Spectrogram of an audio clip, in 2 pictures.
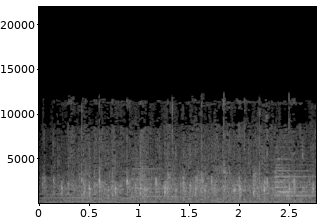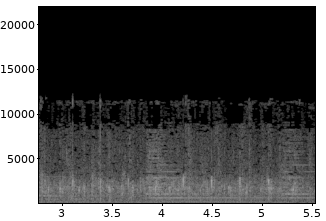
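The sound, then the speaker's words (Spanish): Sustained applause from a large crowd, a several-minute ovation for president Guillermo Fernández Vara at his funeral in the Iglesia de la Magdalena in Olivenza. It is a dense, steady wash of clapping that holds at an even, fairly loud level throughout, with a faint murmur of voices underneath. “En un funeral multitudinario, celebrado en la Oliventina Iglesia de la Magdalena, se le ha dedicado una larga ovación de varios minutos.”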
